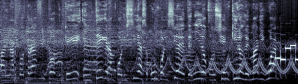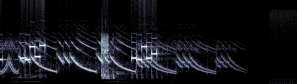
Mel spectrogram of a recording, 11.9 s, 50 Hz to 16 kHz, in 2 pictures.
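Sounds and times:
speech: 0.2s - 5.8s
electronic police patrol car siren downward-sweeping chirps: 2.7s - 11.0s.

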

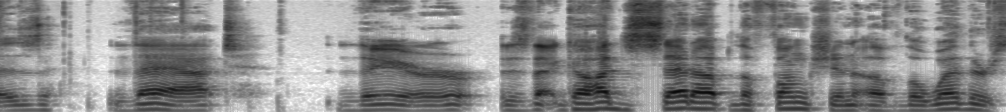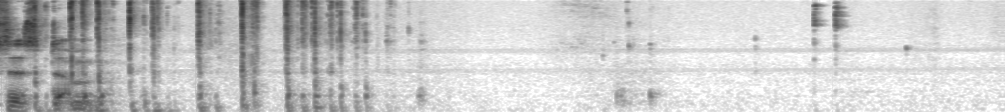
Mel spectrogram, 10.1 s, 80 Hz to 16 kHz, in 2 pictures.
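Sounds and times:
speech: 0.0s - 5.8s
typing on a computer keyboard: 5.2s - 7.2s.

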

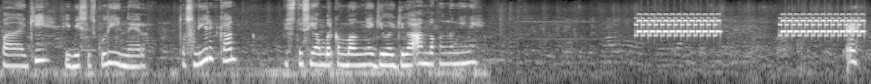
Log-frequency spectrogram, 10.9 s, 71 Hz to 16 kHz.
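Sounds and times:
speech: 0.0s - 6.2s
telephone ringing with a trilling electronic warble: 7.9s - 10.8s.

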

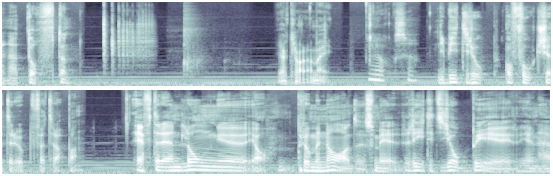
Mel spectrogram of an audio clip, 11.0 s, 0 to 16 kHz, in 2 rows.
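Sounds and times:
speech: 0.0s - 0.8s, 2.8s - 10.9s
two dice rolled and clattering across a hard surface: 1.0s - 1.6s.

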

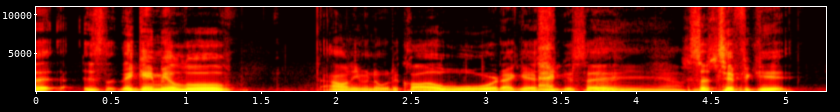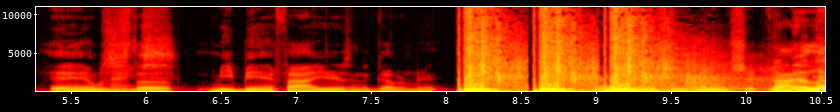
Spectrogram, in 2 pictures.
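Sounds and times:
speech: 0.0s - 8.2s, 9.0s - 10.5s
loud sharp gunshot bangs with rumbling tails: 8.1s - 10.5s.

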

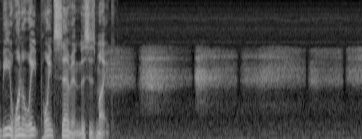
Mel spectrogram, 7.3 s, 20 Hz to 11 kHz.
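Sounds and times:
speech: 0.0s - 2.4s
heavy breathing on a phone line: 2.2s - 7.2s.

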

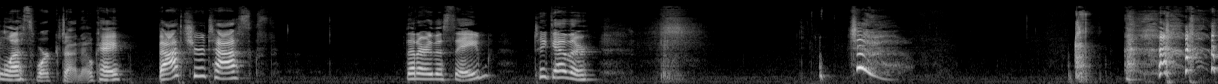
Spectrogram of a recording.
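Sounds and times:
speech: 0.0s - 2.7s, 4.0s - 6.8s, 8.5s - 9.0s
person sneezing: 8.2s - 9.2s, 10.7s - 11.1s.

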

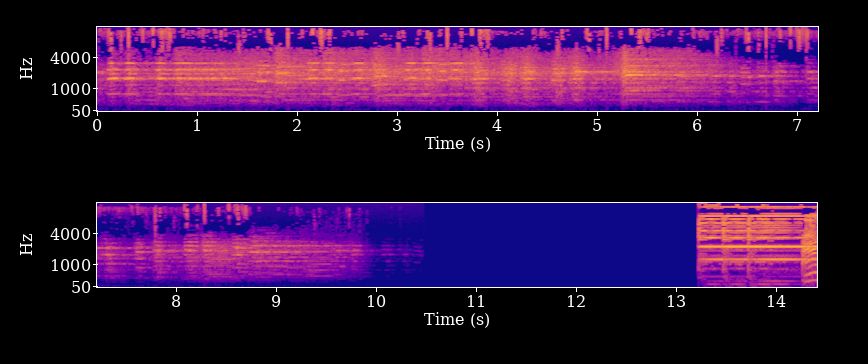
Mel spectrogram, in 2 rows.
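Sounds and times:
soft tonal music: 0.0s - 9.6s
boxing ring bell clanging: 13.2s - 14.3s.

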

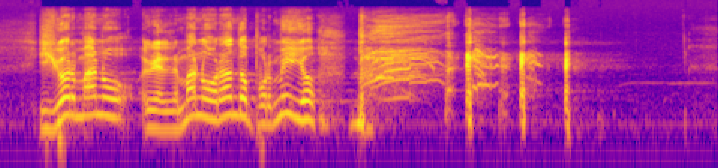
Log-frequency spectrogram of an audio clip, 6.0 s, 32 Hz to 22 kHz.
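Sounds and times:
speech: 0.4s - 3.2s
man coughing: 2.7s - 5.2s.

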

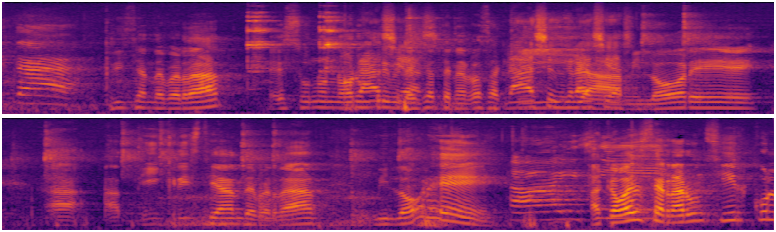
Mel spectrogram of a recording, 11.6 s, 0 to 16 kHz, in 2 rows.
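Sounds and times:
speech: 0.1s - 11.5s
drinking glasses clinking in a toast: 1.8s - 9.4s.

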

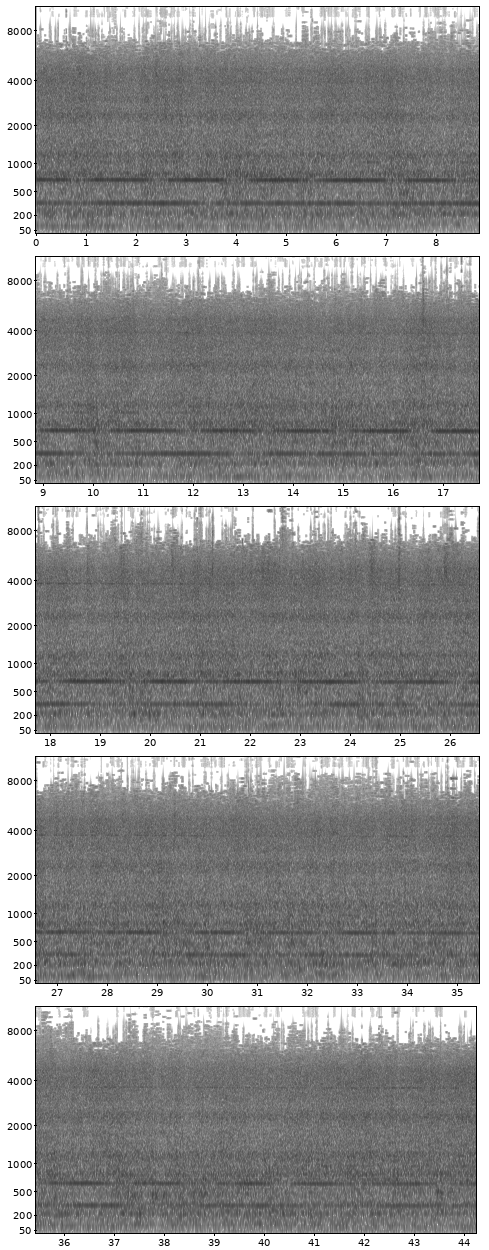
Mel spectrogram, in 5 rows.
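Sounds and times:
E231 commuter train motor whine: 0.0s - 44.2s
commuter train wheels and rails roaring at speed: 0.0s - 44.2s.

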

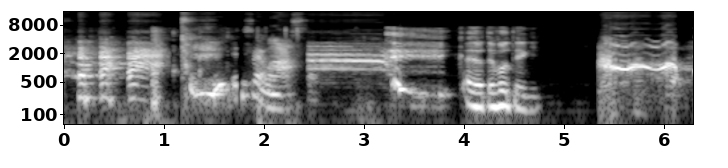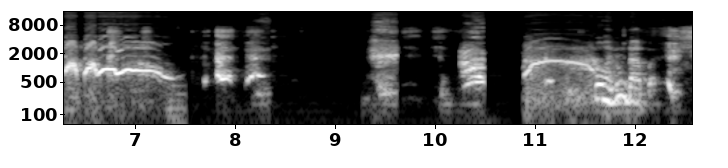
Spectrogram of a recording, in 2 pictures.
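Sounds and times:
laughter: 0.0s - 4.6s, 5.5s - 8.3s, 11.1s - 12.5s
speech: 0.2s - 2.5s, 3.2s - 4.8s, 11.6s - 12.5s
hoarse high-pitched screams: 2.4s - 3.3s, 5.4s - 7.4s, 10.3s - 11.6s.

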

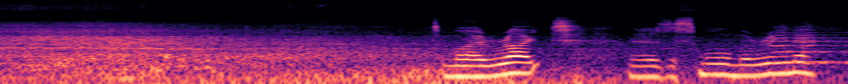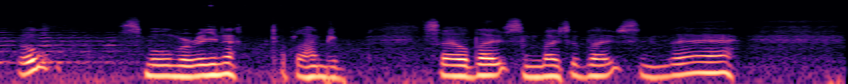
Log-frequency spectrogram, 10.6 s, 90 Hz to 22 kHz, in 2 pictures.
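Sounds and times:
lorry driving past on its way onto a ferry: 0.0s - 7.9s
speech: 2.8s - 10.4s.

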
